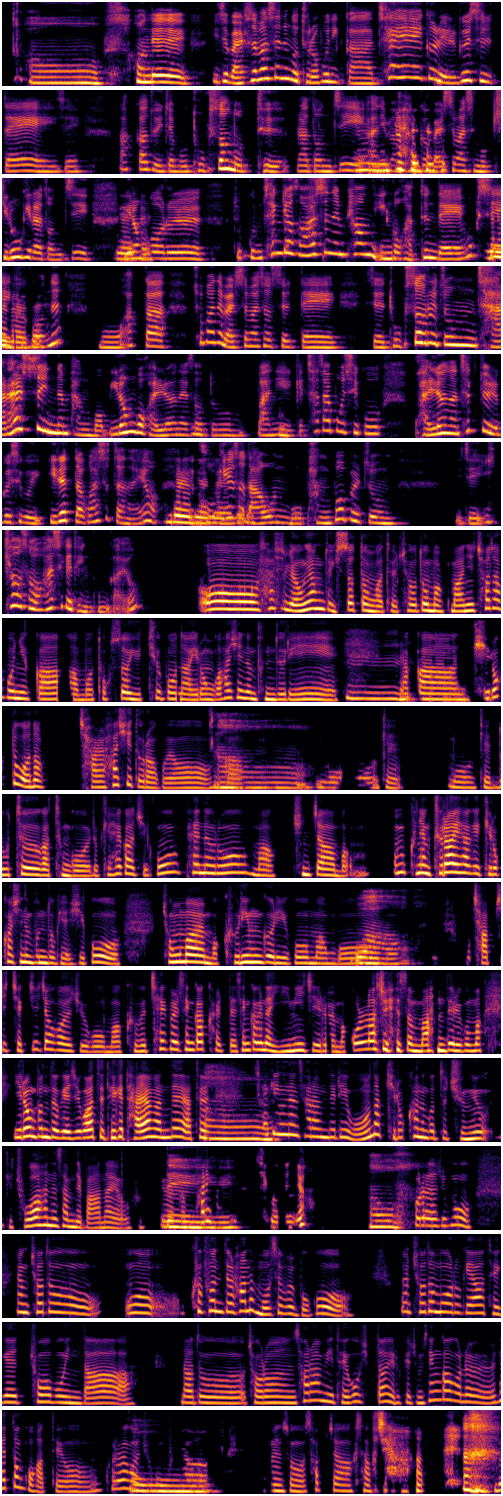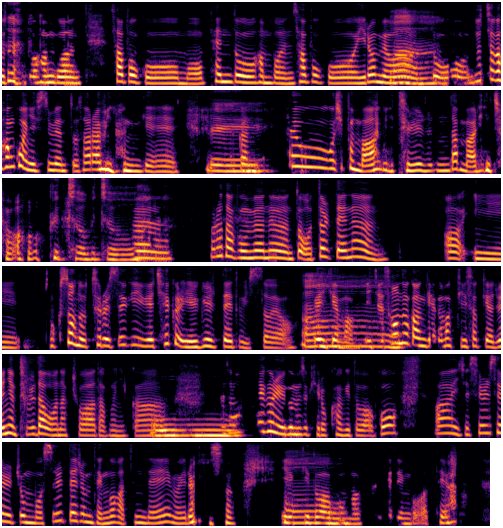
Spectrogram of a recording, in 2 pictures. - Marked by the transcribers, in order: teeth sucking; other background noise; laugh; tapping; in English: "드라이하게"; laughing while speaking: "꼴라주해서 만들고"; put-on voice: "꼴라주해서"; laugh; laughing while speaking: "사부작사부작"; laugh; laughing while speaking: "사람이라는"; laughing while speaking: "말이죠"; laugh; laugh; teeth sucking; laughing while speaking: "이러면서"; laughing while speaking: "같아요"
- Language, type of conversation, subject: Korean, podcast, 취미를 다시 시작할 때 가장 어려웠던 점은 무엇이었나요?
